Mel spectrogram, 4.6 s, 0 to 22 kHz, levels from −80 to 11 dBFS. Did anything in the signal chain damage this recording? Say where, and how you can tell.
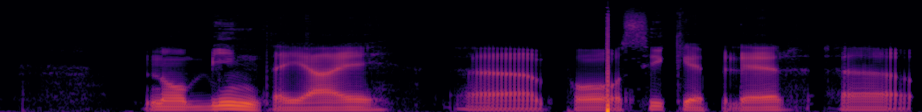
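Yes. In processing, a calculation produced invalid numbers that were pinned at full scale for one block at 3.04 s. This fits a 256-sample block and is heard as one bang.

In the codec, pre-echo at 3.37 s spreads quantisation noise about 14 dB louder across 18 ms before an attack. Without short blocks, the 26 ms window smears it.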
